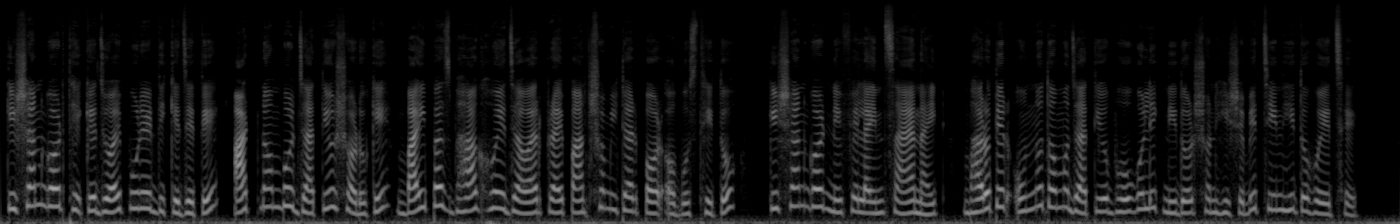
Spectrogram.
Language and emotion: Bengali, neutral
